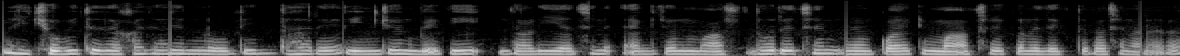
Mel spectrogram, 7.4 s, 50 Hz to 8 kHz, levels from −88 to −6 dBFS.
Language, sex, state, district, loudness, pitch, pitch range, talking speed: Bengali, male, West Bengal, North 24 Parganas, -26 LUFS, 165 Hz, 155-175 Hz, 170 wpm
